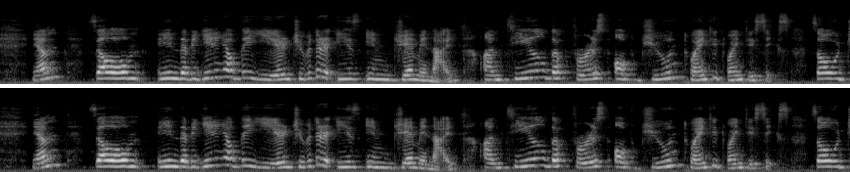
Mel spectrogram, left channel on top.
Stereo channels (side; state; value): both; normal; correlation 0.58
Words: Yeah, so in the beginning of the year, Jupiter is in Gemini until the 1st of June 2026. So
